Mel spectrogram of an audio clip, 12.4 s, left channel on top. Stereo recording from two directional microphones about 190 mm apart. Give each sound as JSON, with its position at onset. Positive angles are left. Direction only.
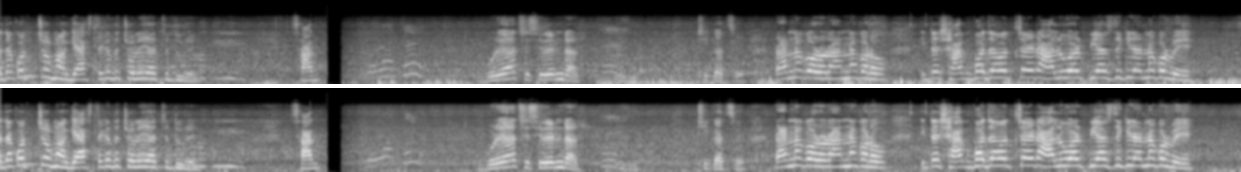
{"t": 0.0, "sound": "a woman's voice", "side_deg": -20}
{"t": 3.0, "sound": "speech", "side_deg": -20}
{"t": 4.9, "sound": "a woman's voice", "side_deg": -15}
{"t": 7.0, "sound": "a woman's voice", "side_deg": -25}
